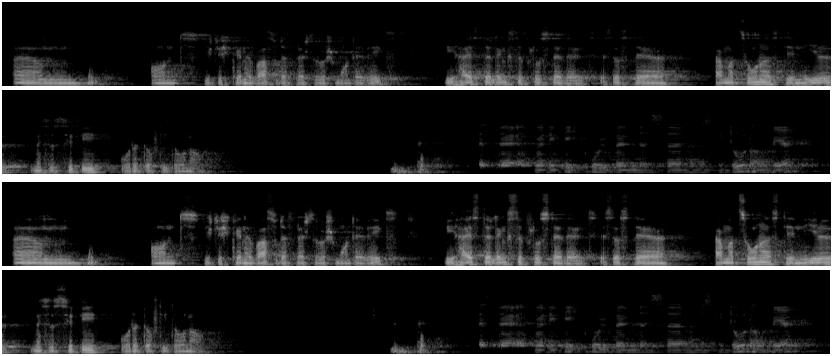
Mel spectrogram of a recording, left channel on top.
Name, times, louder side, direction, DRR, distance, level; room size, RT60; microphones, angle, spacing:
voice 1, 0.1-1.0 1.5-3.9 4.4-6.7 7.1-10.3 12.2-12.4, right 2 dB, 85° right, 13 dB, 1.3 m, -31 dB
voice 2, 13.1-16.3, right 1 dB, 5° right, 5 dB, 3.8 m, -47 dB
27.5 x 17.0 x 9.7 m, 0.90 s
head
